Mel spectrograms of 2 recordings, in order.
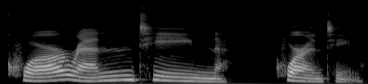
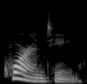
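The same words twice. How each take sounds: First: Slow model word. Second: Said in the usual way. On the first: Shown as a demonstration. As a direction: stretch out Quarantine slowly, syllable by syllable. Teacher models word three times.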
